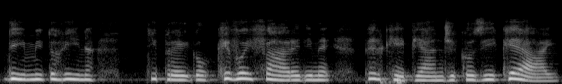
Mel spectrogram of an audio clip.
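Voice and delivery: pleading. Acted.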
